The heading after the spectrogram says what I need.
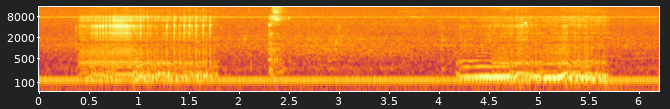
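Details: Two low, rattling snores from a sleeping male cat over steady room hum; the owner says he snores like this all the time.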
